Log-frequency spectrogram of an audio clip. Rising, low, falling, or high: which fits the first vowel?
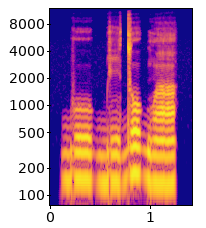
low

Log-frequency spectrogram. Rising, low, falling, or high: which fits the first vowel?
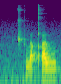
low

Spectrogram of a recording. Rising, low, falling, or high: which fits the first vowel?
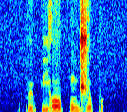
low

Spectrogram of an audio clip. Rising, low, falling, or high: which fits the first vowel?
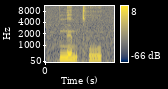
falling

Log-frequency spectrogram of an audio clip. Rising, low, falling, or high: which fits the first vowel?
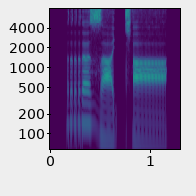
high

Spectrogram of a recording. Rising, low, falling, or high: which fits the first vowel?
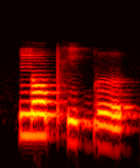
high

